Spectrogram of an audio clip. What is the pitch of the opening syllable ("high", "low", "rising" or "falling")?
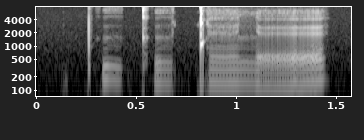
falling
